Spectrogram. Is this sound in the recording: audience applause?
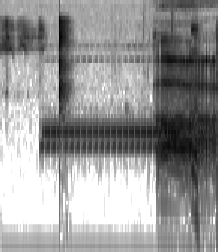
no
